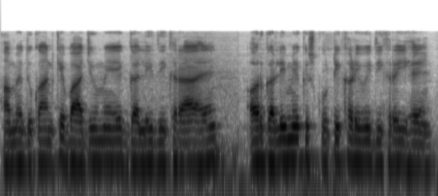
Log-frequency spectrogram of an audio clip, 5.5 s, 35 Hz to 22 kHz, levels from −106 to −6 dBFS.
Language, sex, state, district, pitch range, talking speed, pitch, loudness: Hindi, male, Gujarat, Valsad, 105-110 Hz, 220 wpm, 105 Hz, -15 LUFS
